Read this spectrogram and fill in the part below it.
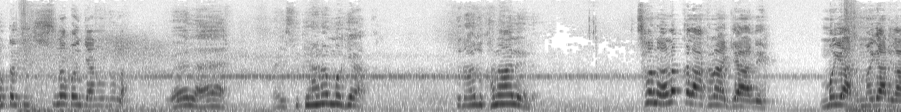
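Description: A middle-aged man speaks earnestly close by.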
